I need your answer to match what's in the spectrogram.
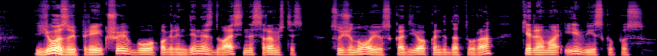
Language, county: Lithuanian, Šiauliai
